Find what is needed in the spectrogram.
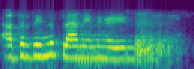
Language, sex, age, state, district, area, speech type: Kannada, female, 18-30, Karnataka, Gadag, urban, conversation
